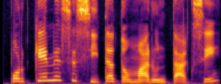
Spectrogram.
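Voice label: whyDoesSheNeedToTakeATaxi, Spanish, female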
